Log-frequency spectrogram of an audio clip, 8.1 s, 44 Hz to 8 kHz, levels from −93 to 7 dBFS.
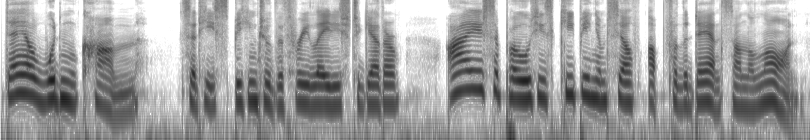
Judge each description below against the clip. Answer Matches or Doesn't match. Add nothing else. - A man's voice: Doesn't match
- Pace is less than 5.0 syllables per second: Matches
